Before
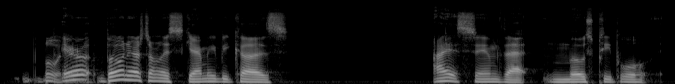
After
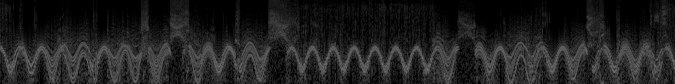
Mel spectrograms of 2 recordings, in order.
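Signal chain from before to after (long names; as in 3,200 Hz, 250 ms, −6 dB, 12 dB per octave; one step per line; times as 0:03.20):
sign of each sample alone
0:04.49–0:04.94: high-shelf EQ 4,200 Hz −6.5 dB
ring modulator whose carrier an LFO sweeps 1,400 Hz, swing 50%, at 4.8 Hz
level −5 dB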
